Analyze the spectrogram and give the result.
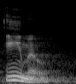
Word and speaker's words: email: A pronúncia correta é chat. Mais uma vez, chat. Ou, de repente, sobre correspondência eletrônica. A pronúncia correta é email.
